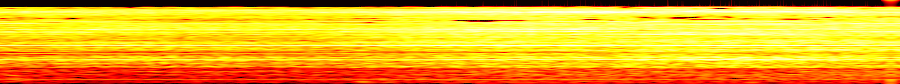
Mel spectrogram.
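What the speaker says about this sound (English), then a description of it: "It's a heat gun." A heat gun in a workshop blows a constant whirring, airy roar with a steady motor hum, growing slightly louder partway through and running without pause or voices.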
